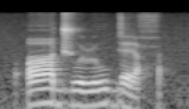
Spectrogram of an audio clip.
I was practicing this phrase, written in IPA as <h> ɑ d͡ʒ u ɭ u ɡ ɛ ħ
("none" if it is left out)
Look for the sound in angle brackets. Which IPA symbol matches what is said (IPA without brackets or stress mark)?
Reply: ʔ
